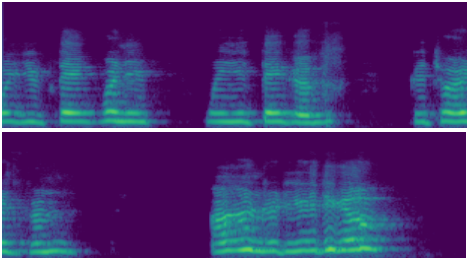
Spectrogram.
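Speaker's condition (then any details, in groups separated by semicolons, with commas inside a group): Spastic cerebral palsy; uses wheelchair; can speak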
